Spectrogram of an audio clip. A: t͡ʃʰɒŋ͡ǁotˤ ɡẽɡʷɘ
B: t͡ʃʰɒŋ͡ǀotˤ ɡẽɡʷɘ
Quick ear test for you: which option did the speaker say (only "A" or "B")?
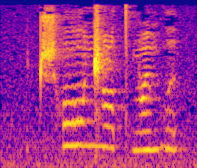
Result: A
